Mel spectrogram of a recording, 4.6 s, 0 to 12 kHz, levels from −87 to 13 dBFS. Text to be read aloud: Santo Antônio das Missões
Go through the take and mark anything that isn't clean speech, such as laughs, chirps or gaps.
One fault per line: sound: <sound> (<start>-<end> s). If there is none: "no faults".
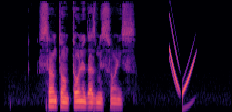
sound: chirp (3.4-3.9 s)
